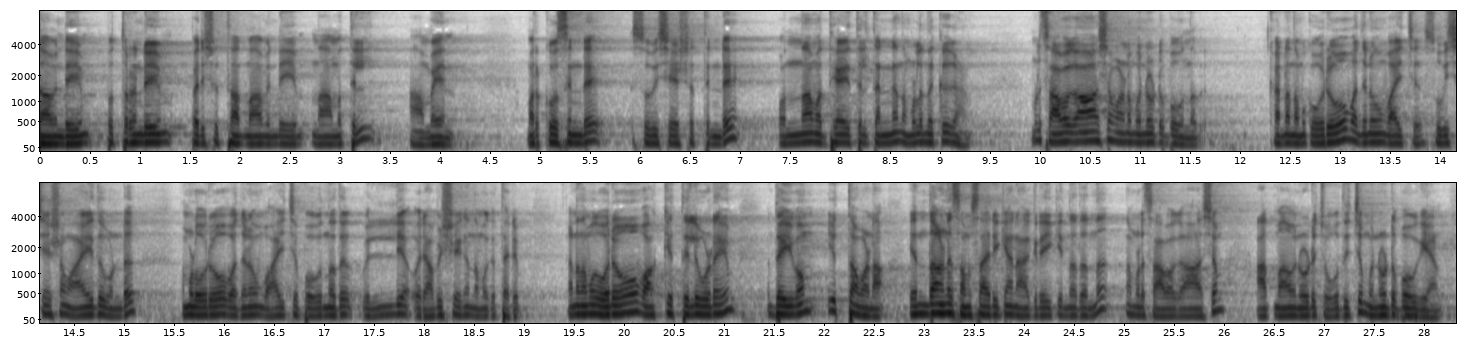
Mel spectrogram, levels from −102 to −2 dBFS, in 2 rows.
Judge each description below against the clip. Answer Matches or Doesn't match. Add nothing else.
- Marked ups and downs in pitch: Doesn't match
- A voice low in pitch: Matches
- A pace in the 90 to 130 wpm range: Matches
